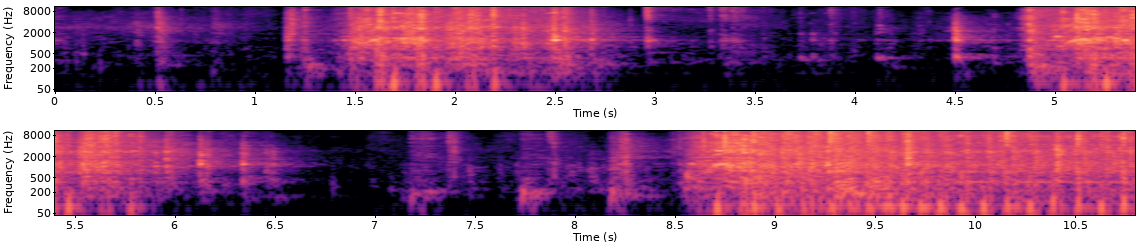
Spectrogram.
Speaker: all right that was a lean condition so your key characteristics of a lean condition you can hear it was popping sputtering did not want to rev up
